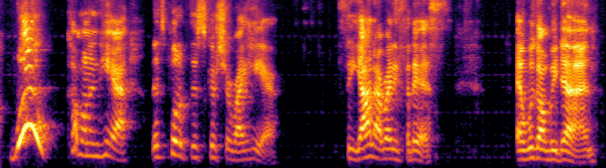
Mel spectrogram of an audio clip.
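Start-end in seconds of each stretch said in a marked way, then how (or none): 0.1-0.5 loud, high excited whoop; high woo. Real, not acted. Hyping the viewers before scripture, a loud high whoop.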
